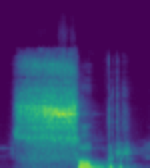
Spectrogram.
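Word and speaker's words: صبر: They look the same in these two parts, but they are separate and it's pronounced as sabr.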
